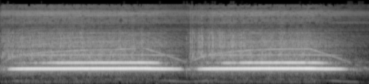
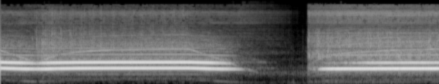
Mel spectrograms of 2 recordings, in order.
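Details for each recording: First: Lionel OO whistling tender, poor whistle after equalizing brush spring tension: two-tone whistle thin and uneven, one tone much weaker, sometimes cutting in and out; whistle motor spinning backwards from reversed brush wires. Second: Lionel OO whistling tender after reversing swapped brush wires on the whistle motor to correct motor direction: three loud, steady two-tone whistle blasts, louder and more intense, both tones clear; whistle now normal.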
